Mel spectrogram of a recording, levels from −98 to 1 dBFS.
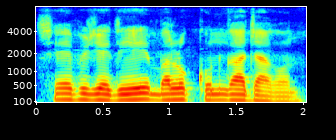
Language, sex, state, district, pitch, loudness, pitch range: Chakma, male, Tripura, West Tripura, 130 Hz, -15 LUFS, 125-135 Hz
